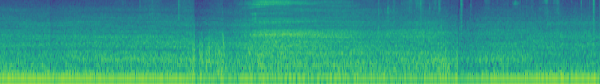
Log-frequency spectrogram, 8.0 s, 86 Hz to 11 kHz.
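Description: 1995 Volvo 850's inline five-cylinder engine idling steadily, heard from inside the cabin as a low, even hum. A brief hiss rises over it near the middle.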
